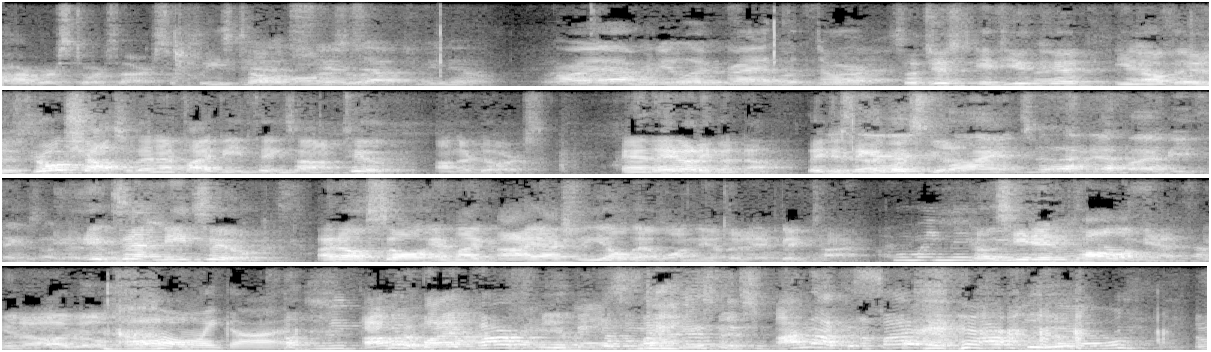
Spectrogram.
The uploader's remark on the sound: This is some audio from a Northwest MMGA meeting in Kalispell Montana from back in early October.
